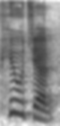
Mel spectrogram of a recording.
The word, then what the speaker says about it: future: तो यहाँ पर जहाँ पर TURE होगा वहाँ पर टी का उच्चारण, टी का प्रोनाउंसिएशन चर होगा।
